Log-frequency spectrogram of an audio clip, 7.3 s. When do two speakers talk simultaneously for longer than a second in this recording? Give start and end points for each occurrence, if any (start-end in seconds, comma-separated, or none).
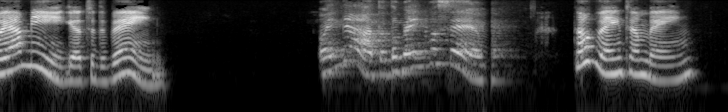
none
